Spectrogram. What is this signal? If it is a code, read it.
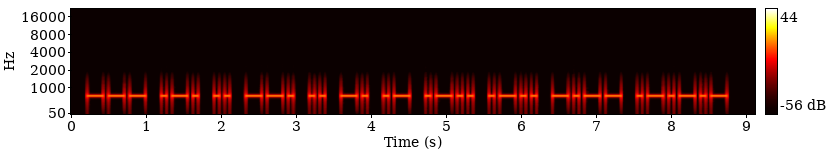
Morse code, heard as a keyed tone, about 17 wpm, 700 Hz. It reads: ORIGINALLY.
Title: Sentences from Top 1500 Words 17wpm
